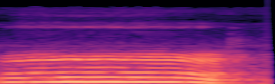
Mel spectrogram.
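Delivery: R said as a short growled rrr; letter sound R. Shown as a demonstration. Teacher isolating the sound R for kids, a short rrr. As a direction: give just the sound R, rrr. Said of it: "What sound does the word red begins with".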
